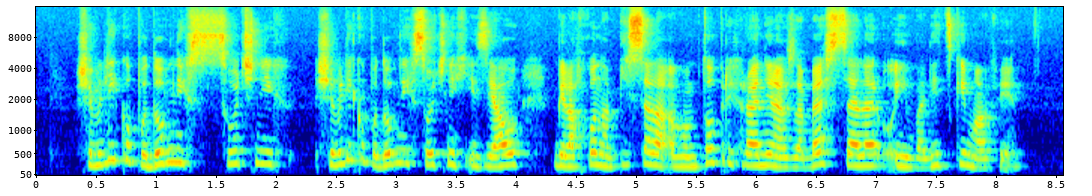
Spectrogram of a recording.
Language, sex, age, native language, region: Slovenian, female, 18-29, Slovenian, Drava region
